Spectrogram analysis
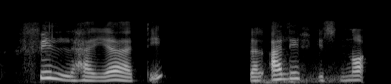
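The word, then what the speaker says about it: في الحياة: When you choose to say fil hayati, the alif is not pronounced.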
